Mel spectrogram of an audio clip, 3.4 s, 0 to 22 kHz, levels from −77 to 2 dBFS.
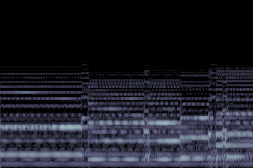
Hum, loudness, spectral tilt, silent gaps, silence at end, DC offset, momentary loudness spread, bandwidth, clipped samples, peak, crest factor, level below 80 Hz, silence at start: none; -30 LUFS; -7.5 dB/octave; none; 0 s; under 0.1%; 6 LU; 9.4 kHz; under 0.1%; -18 dBFS; 14 dB; -66 dBFS; 0 s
